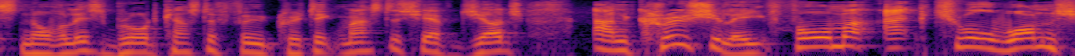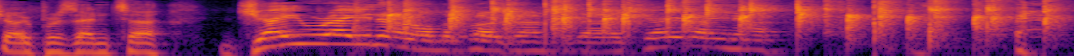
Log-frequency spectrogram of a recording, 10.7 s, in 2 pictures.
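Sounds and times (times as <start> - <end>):
speech: 0.0 - 10.6
sparse applause: 7.0 - 10.7.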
